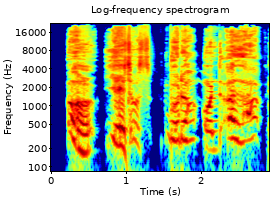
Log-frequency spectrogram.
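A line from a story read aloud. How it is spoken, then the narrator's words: Gasping in pain. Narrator (German): keuchte Captain Akina, während sie vorwärts robbte, Zentimeter für Zentimeter, Schmerz um Schmerz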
